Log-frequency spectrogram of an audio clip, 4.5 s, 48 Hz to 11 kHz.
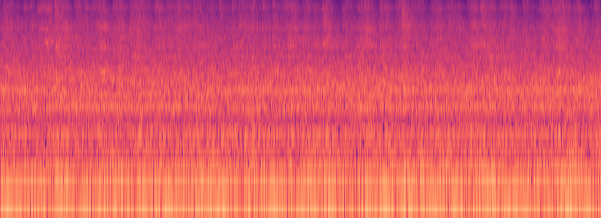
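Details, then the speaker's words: Engine for a 1929 Ford Model A pickup on a test stand, idling after about half an hour of running, oil pressure roughly 20 dropping with idle speed, initial timing about 14; smooth steady low rumble with fan whoosh, no knocks or misses, normal idle. "It gets lower depending on how fast it's idling. But it's running good."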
